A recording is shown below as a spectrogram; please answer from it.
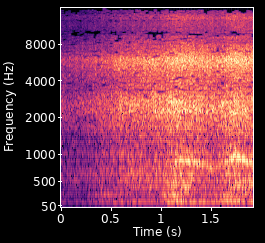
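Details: Vespa scooter after carburetor (IC AC 19) work, earlier prone to dying after starting, now revs smoothly from low to higher revs with a clean, even note and no misfire or hesitation; running fine.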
